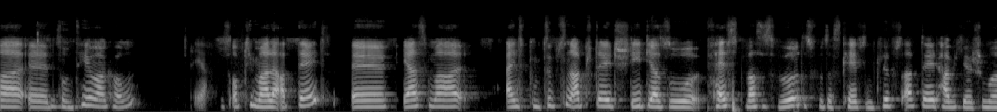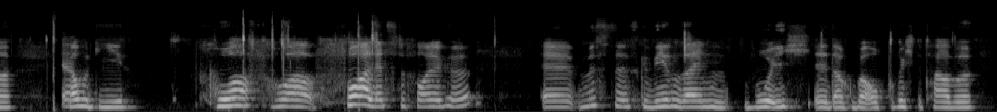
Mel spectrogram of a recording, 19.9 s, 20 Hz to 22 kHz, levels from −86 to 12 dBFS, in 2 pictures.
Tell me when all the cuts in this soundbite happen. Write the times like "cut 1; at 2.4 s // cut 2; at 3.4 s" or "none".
cut 1; at 4.0 s // cut 2; at 7.1 s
